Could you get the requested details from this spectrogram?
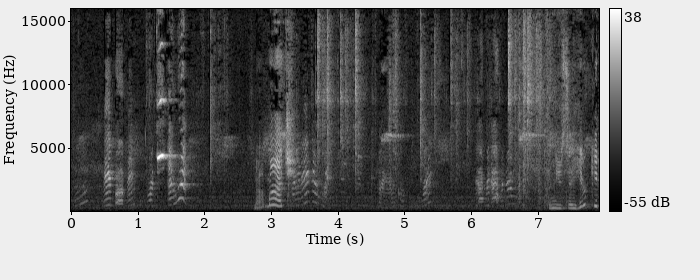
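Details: Caged pet Indian ringneck parakeet chatting at its owner and a caged bird beside it; rapid, bright, arching speech-like syllables and meow-like mimicry, with the owner talking affectionately and coaxing throughout.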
